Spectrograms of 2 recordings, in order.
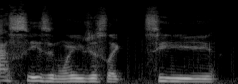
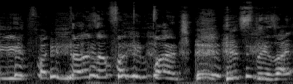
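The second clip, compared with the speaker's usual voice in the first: laughing; 4 dB louder than usual. Real, not acted. Retelling funny fight scene.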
